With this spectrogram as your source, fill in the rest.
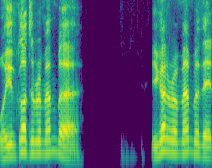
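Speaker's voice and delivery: nasal put-on Liverpool accent. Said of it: "John's is more nasally".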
